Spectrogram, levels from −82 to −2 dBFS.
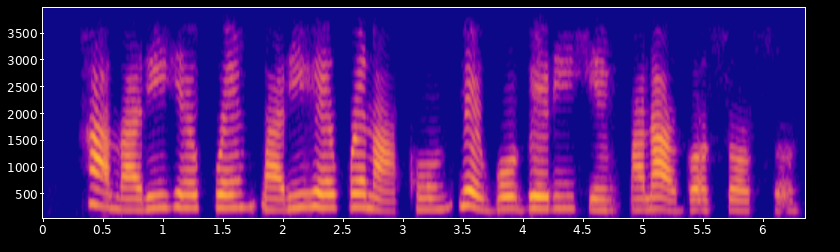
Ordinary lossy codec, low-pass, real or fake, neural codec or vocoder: Opus, 32 kbps; 3.6 kHz; fake; codec, 44.1 kHz, 1.7 kbps, Pupu-Codec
